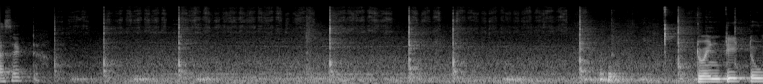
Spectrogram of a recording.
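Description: A marker squeaks and scratches on a board.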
